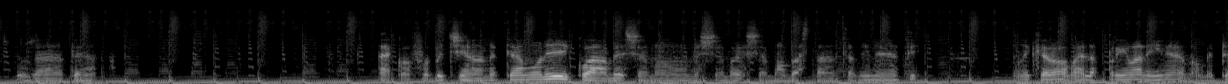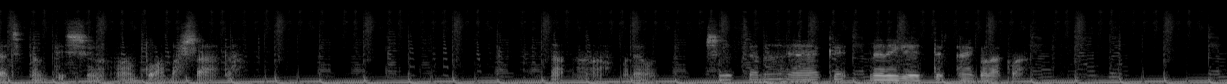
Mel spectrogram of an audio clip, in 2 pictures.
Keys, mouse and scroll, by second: 1.0-3.0 drag, 3.2-3.6 scroll down 2, 3.9 click, 8.6 click, 12.0-13.8 drag, 18.1-20.2 drag, 21.7 Down, 22.8 Left, 24.0 Right.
